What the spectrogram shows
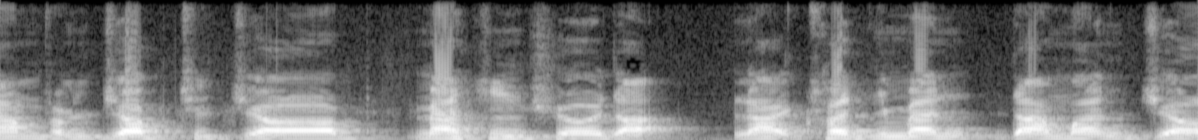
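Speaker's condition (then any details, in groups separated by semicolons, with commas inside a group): Cerebral palsy; speech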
